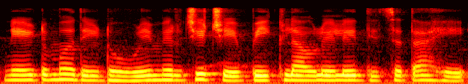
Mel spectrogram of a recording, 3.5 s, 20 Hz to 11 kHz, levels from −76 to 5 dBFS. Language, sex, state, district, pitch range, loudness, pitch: Marathi, female, Maharashtra, Solapur, 180-195 Hz, -13 LUFS, 185 Hz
